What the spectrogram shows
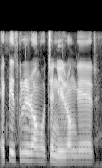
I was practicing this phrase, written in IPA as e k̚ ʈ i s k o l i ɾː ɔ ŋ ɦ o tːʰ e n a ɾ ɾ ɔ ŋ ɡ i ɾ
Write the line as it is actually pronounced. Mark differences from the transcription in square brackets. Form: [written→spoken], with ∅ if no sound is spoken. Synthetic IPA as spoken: e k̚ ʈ i s k [o→u] l [i→e] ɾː ɔ ŋ ɦ o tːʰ e n [a→i] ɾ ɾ ɔ ŋ ɡ [i→e] ɾ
